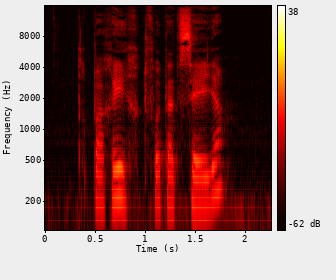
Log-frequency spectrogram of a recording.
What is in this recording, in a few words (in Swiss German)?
"bericht", alsace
